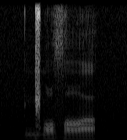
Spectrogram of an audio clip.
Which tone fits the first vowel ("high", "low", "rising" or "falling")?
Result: low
